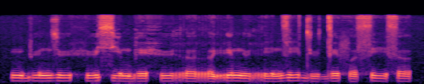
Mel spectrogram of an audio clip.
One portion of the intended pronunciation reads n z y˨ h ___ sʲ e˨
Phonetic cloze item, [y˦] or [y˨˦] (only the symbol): y˨˦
